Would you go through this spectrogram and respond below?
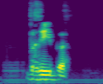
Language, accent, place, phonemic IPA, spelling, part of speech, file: French, France, Lyon, /bʁib/, bribes, noun, LL-Q150 (fra)-bribes.wav
- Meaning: plural of bribe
